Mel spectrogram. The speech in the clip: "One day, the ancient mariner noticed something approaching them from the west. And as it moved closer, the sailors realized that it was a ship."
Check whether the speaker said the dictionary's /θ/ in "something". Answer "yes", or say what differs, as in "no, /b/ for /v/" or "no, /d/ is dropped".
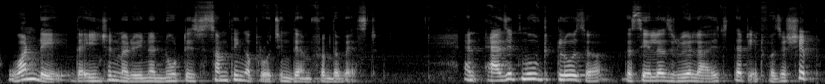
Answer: no, /t/ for /θ/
